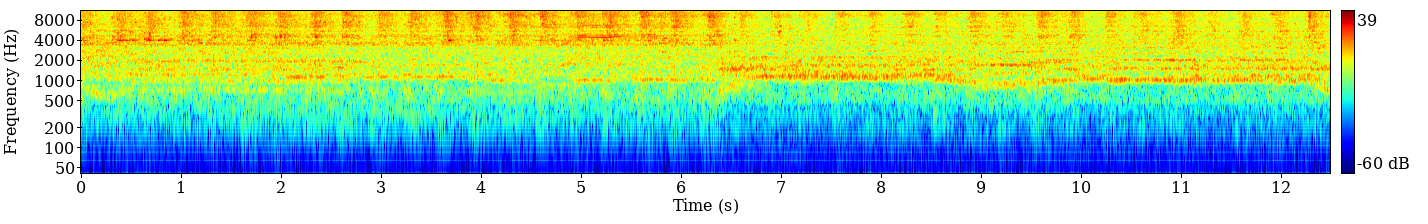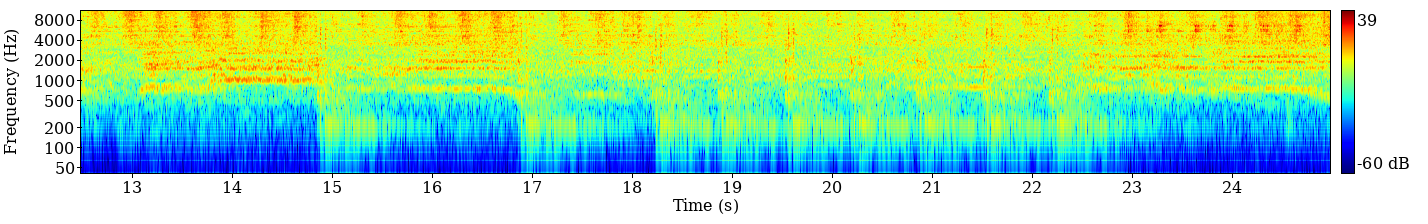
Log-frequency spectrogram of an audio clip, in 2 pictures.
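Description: A powwow drum group singing with a steady, even drumbeat under the voices, the high sung lines falling in pitch. Dancers' bells jingle along with the beat, and a crowd cheers now and then.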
